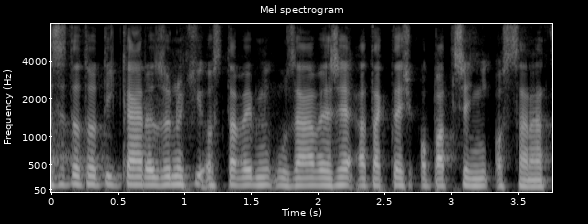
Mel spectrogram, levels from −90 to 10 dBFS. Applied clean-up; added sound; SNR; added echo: neural mask model DeepFilterNet 3.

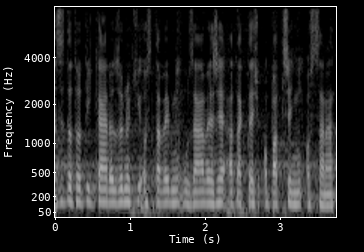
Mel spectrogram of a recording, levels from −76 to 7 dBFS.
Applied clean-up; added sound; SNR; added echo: none; Snare drum / Drum kit; 19 dB; none.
